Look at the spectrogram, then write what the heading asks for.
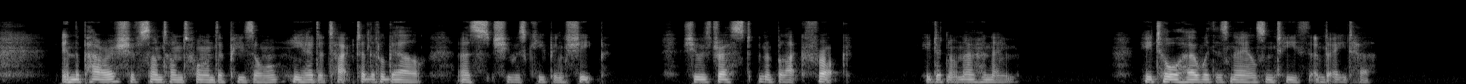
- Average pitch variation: No, narrow, 1.2 semitones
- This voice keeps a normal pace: Yes, average, 175 wpm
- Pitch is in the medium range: No, low, 110 Hz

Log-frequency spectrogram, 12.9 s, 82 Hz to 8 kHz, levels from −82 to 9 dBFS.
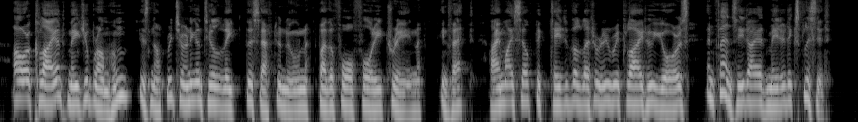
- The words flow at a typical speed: Yes, average, 160 wpm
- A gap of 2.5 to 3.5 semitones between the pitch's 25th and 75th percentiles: Yes, average, 3.2 semitones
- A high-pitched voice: No, medium, 160 Hz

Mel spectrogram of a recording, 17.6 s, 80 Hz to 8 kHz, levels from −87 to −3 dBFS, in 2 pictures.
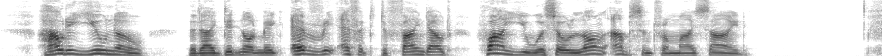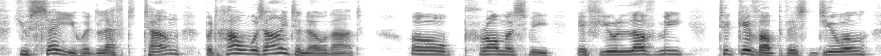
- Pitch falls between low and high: Yes, medium, 155 Hz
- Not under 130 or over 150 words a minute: No, average, 165 wpm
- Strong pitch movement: Yes, wide, 5.7 semitones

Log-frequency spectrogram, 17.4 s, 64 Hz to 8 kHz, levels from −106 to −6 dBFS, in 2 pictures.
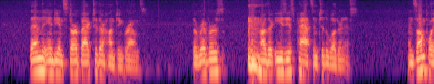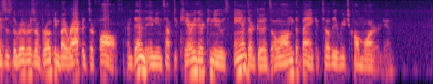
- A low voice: Yes, low, 110 Hz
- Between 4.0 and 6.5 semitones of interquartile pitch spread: Yes, average, 4.3 semitones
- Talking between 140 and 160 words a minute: No, average, 175 wpm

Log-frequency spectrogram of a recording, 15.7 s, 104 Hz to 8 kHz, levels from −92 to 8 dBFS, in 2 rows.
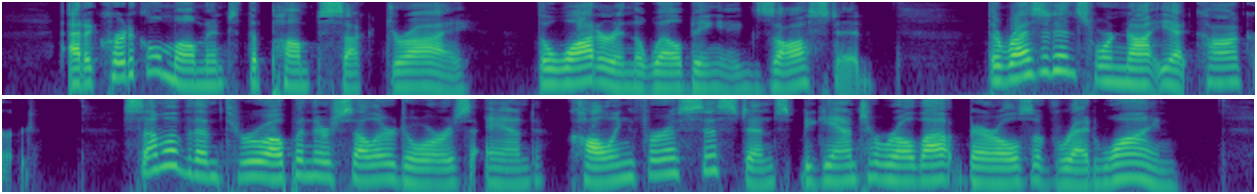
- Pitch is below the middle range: No, medium, 180 Hz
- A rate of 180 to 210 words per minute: No, average, 155 wpm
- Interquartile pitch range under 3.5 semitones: No, average, 4.2 semitones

